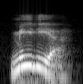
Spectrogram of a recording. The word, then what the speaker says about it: media: Media, with an E sound.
